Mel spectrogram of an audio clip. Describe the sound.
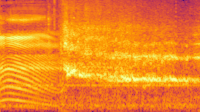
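Tires squeal as a Follow-Me airport car skids, producing a loud, sustained screech that slides slightly downward in pitch over about two seconds.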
